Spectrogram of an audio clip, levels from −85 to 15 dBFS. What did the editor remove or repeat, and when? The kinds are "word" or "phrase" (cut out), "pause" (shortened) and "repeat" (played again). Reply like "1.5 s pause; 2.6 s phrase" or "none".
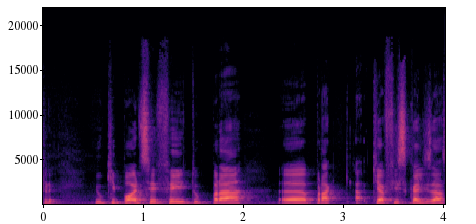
none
